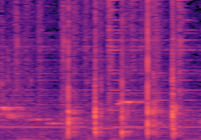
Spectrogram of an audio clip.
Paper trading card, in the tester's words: yang ini lebih nyaring Bu n karena lebih tipis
